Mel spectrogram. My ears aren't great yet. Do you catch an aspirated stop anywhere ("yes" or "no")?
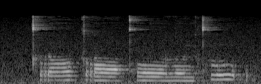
yes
